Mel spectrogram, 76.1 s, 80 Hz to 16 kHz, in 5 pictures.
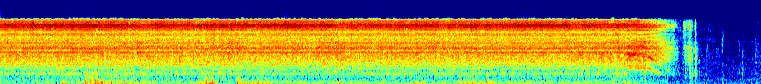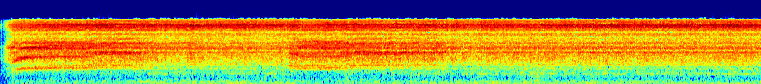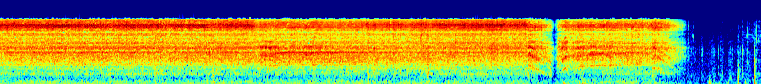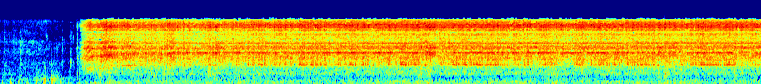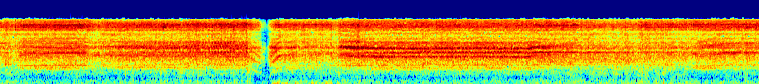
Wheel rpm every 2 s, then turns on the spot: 240, 240, 240, 230, 230, 230, 160, 20, 200, 230, 230, 230, 230, 230, 230, 230, 230, 230, 230, 230, 180, 180, 10, 40, 230, 230, 230, 230, 240, 230, 230, 210, 200, 170, 210, 210, 230, 230.
44-46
